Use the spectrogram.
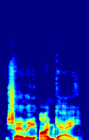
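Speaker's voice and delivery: low, slow and soft admission; quiet confession. Retold or imitated. Coming out to sister, quiet confession. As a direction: say it softly and slowly, as a hard confession.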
